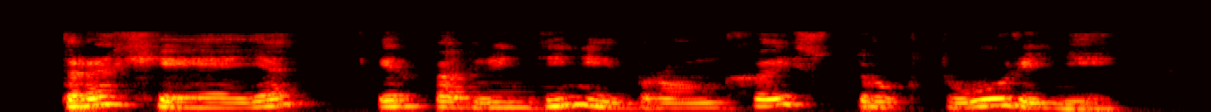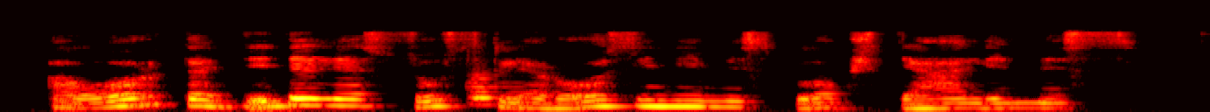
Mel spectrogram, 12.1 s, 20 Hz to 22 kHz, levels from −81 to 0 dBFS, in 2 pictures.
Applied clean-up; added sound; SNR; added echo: neural mask model DeepFilterNet 3.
